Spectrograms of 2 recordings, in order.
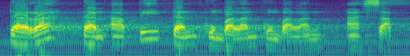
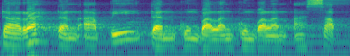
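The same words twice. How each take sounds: Both takes have the same delivery.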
